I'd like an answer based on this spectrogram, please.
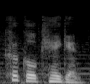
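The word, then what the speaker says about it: Kukulkan: by green and blue the pronunciation in the Maya language is kukul Kagan how did the belief in the god kukul Khan portrayed as a snake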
